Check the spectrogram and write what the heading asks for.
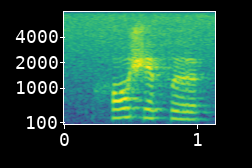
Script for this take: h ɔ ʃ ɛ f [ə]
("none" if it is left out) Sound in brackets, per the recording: ə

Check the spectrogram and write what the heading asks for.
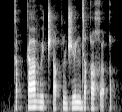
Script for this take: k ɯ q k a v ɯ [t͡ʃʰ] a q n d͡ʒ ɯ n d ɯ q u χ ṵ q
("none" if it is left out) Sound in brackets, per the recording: t͡ʃʼ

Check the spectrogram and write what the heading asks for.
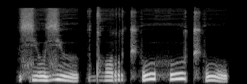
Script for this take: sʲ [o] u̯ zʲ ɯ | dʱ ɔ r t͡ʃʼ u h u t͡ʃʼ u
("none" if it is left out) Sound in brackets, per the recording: o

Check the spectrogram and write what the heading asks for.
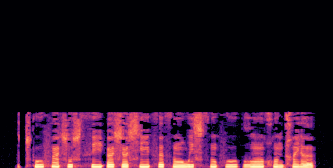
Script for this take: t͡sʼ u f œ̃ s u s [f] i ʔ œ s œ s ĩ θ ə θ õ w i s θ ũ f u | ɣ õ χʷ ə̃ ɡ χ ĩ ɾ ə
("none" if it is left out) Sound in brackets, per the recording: θ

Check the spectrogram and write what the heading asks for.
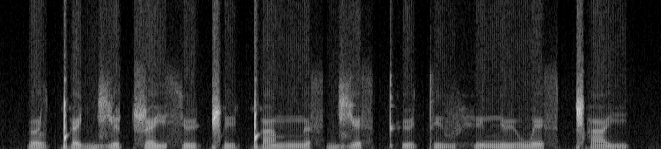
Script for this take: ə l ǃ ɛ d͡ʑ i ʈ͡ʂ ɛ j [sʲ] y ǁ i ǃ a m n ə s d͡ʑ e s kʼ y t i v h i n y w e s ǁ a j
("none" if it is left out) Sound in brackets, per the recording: s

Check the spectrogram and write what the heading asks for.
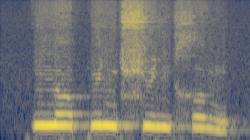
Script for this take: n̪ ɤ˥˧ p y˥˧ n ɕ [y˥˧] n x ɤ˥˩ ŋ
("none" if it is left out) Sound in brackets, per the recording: y˥˧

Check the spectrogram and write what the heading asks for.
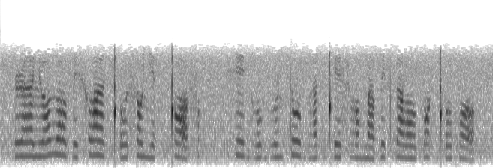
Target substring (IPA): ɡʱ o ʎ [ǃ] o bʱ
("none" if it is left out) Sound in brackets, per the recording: t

